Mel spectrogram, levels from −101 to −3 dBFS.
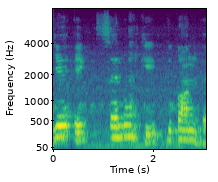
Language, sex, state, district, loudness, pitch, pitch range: Hindi, female, Rajasthan, Bikaner, -16 LUFS, 155 Hz, 135-195 Hz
